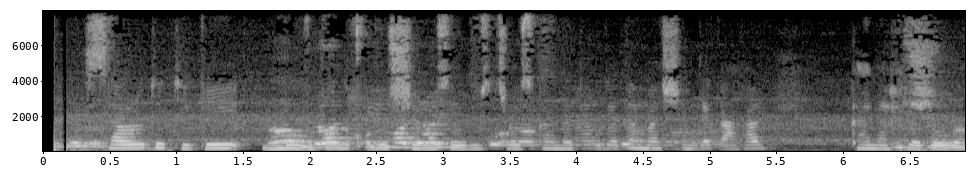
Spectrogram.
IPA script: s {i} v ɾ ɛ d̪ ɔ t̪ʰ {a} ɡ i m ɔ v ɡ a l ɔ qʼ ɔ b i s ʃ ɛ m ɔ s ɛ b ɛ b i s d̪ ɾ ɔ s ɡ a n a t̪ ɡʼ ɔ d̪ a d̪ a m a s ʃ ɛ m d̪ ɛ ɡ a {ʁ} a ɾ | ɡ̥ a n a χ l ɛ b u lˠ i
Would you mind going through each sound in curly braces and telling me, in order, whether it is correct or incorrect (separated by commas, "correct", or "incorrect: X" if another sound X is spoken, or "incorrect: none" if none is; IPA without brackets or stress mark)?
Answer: incorrect: a, incorrect: i, correct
